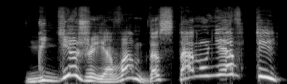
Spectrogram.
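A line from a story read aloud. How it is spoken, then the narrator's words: Thin, shrill shouting. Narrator (Russian): кричал аллилуйя голосом еще более тонким и визгливым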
